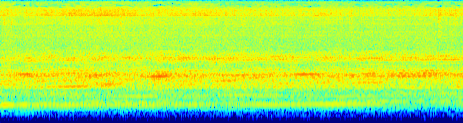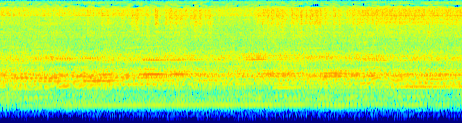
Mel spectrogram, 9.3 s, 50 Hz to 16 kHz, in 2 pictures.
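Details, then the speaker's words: Hard drive nearly 40 years old, likely unpowered 30+ years, spinning after stiction was freed with a tap: steady high whir with thin whine tones holding even; spinning after freed stiction. "There is something with hard drives called stiction. There is. Where sometimes they might need a bit of a tap."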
